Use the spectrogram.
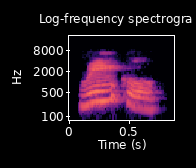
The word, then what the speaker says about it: wrinkle: The W in wrinkle is silent. So we have wrinkle.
